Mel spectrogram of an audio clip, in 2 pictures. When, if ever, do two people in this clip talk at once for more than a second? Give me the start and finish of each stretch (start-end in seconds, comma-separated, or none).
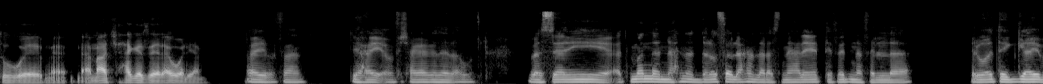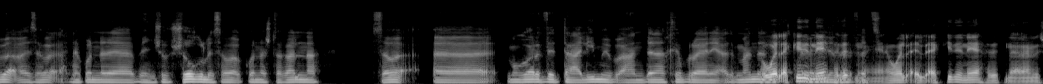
18.0-19.3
